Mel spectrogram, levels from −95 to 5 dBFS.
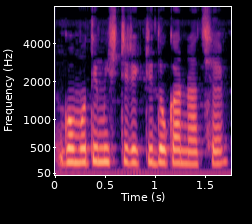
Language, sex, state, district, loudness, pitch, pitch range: Bengali, female, Tripura, West Tripura, -18 LUFS, 240 Hz, 230-245 Hz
